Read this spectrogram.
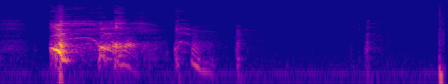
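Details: Sudden dry summer cough in an adult becoming slightly wetter toward the end: a loud cough with a rattling, slightly wet tail, then a smaller cough and a few faint clicks.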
